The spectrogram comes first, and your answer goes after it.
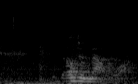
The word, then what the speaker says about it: Belgian Malinois: What's the name, how do you pronounce the name of that breed? Belgian Malinois.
